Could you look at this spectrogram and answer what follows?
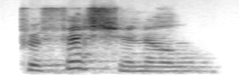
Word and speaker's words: professional: Professional, professional. So the stress is on the second syllable with this one, professional.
